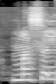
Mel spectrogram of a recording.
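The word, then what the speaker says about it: muscle: लेकिन फ़र्क सिर्फ इतना है कि अगर ये जो सी है ये एस के बाद आता है तो वो हो जाता है साइलेंट। यानी कि जैसे मसल में आया या सीन में आया या सेंट में आया, तो आप ध्यान से देखेंगे तो हम साउंड जो है ना वो स का ही यूज़ कर रहे हैं।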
